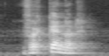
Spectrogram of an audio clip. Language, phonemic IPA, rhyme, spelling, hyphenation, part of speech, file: Dutch, /vərˈkɛ.nər/, -ɛnər, verkenner, ver‧ken‧ner, noun, Nl-verkenner.ogg
- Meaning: 1. a scout (one who does reconnaissance) 2. a boy scout of high-school age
